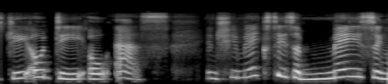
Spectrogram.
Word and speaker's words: Godos: Her name is Elena Goddess. I think that's how you pronounce her name. If I pronounced it incorrectly, please forgive me. It's Elena, and then her last name is Godos.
